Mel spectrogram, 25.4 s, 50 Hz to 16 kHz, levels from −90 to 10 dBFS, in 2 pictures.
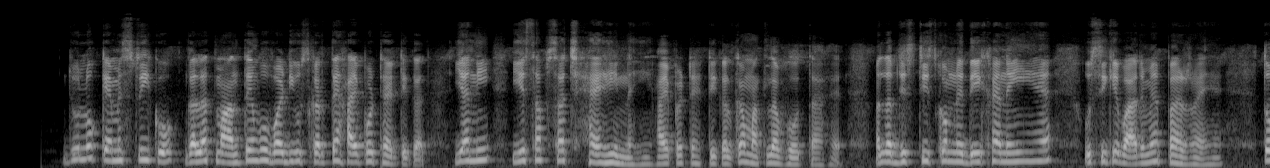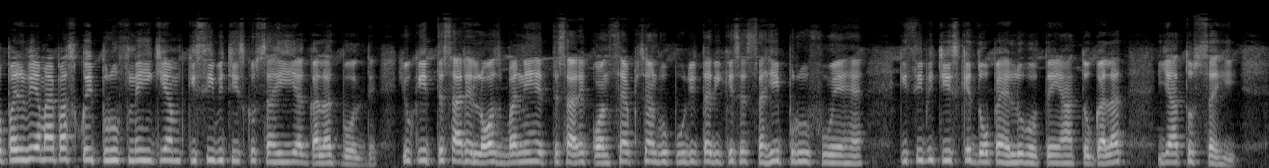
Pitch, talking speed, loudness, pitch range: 195 Hz, 215 wpm, -25 LUFS, 170-215 Hz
